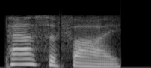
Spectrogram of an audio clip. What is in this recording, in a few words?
"pacify" verb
